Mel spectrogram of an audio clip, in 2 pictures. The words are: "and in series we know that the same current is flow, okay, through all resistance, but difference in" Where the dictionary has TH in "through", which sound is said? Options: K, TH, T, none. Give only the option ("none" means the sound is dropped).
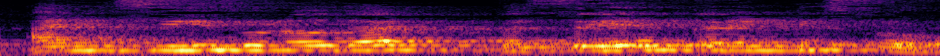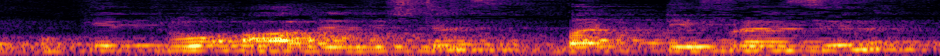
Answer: T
